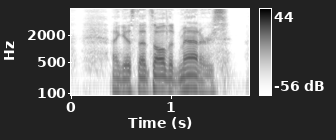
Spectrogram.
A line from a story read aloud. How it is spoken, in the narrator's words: I chuckled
